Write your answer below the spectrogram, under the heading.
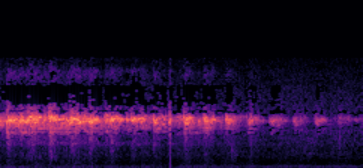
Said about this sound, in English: Well, that was a cinch. Jingle bells and the good old wintertime.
